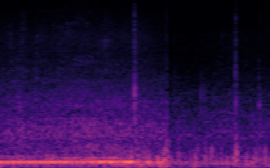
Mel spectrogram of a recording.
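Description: A motor vehicle's engine humming steadily, fading away after about a second, with a couple of light clicks.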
